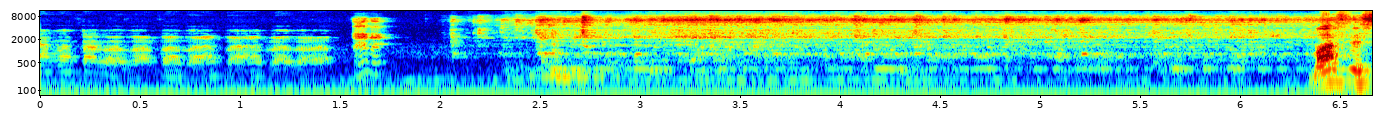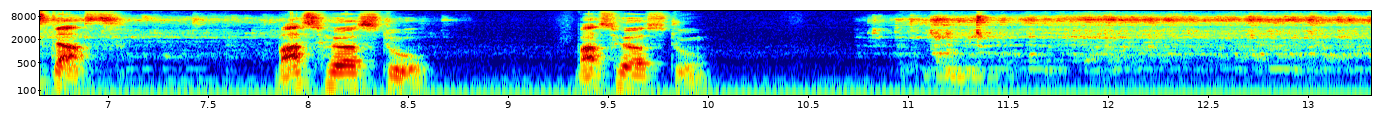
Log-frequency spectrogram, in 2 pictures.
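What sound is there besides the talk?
toilet flushing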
